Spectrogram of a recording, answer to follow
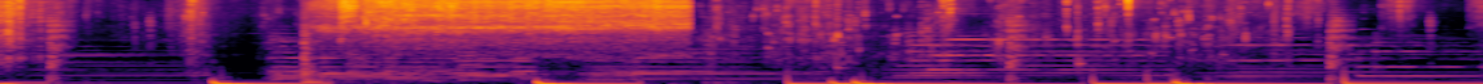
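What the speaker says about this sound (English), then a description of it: "We're gonna put them in a bowl and just give them a good rinse in water." Bok choy is rinsed by hand in a bowl of water, with intermittent splashes, drips and trickles in close, quiet bursts separated by brief pauses.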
